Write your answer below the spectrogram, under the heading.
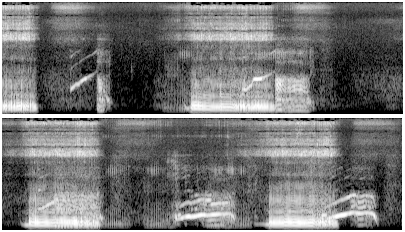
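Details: Sleeping French Bulldogs snore in a steady cycle, loud raspy rumbles roughly every three seconds with squeaky whistling overtones rising at the end of each breath, quiet gaps in between.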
